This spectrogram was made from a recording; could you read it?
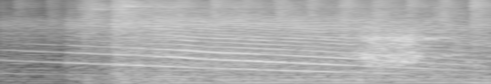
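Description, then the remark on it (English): Police car sirens wail loudly, their sweeping tones gliding steadily downward over a low engine rumble, with no one speaking, as police cars swarm the streets. “The streets swarming with cop cars behind which armed cops take cover.”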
